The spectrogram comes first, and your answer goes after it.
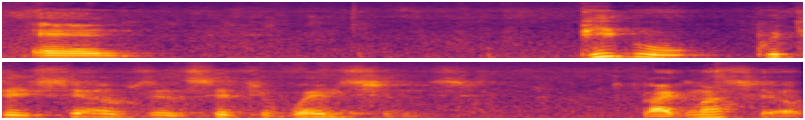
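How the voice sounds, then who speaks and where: The speaker has an American accent and lively intonation, talking at a fairly slow pace. Noticeable background noise can be heard. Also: man. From Compton, California. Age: 60s. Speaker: court witness. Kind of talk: courtroom testimony. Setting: courtroom.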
